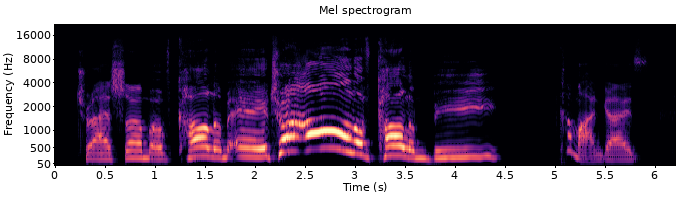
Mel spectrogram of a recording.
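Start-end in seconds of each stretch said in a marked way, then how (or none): 0.2-4.4 genie character voice. Doing lines of the genie: Robin Williams impression. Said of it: "me doing a Robin Williams impression".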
